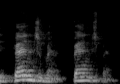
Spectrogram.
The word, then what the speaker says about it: Benjamin: Donc, je disais, la prononciation, c'est Benjamin.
